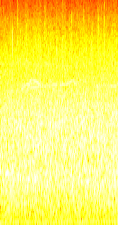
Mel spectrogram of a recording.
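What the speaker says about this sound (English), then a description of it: "acknowledge the applause of his teammates on the balcony" Cricket teammates applauding from a pavilion balcony at a Test match, a steady, dense wash of clapping that fills the moment evenly from start to finish at moderate distance.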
